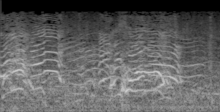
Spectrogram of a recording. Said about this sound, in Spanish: Así suena Hong Kong.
